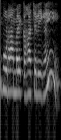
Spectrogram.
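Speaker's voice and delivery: ordinary talk, nothing marked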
